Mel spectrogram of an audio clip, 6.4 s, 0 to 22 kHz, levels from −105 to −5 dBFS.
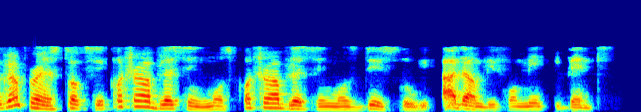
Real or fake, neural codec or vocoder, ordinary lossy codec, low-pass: real; none; AAC, 16 kbps; 7.2 kHz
